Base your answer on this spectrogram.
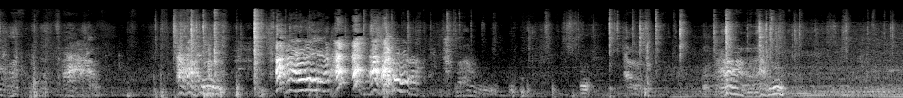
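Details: A pitbull and a King Charles spaniel, named Kaiser and Viki, playing together; a dense run of barks and growling yaps in the middle, quieter barks toward the end, with some human voice.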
